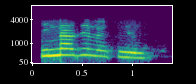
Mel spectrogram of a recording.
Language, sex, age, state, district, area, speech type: Assamese, female, 45-60, Assam, Nalbari, rural, conversation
